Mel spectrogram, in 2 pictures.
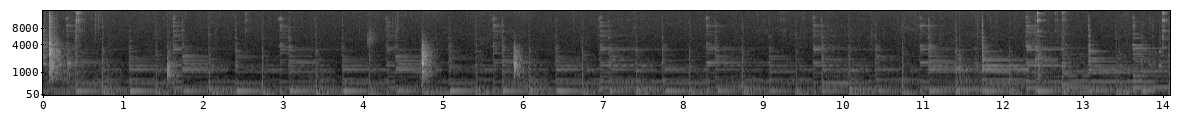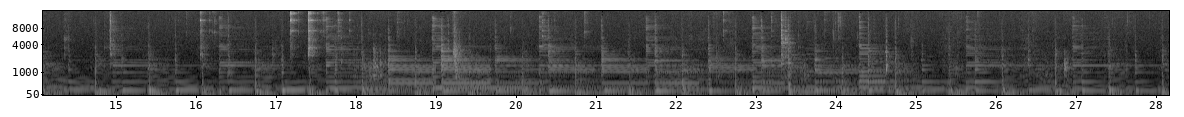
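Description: Background music: strummed acoustic guitar with a steady, even rhythm.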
